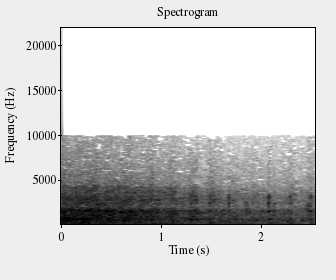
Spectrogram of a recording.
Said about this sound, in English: Should we just wait till this train's gone past?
